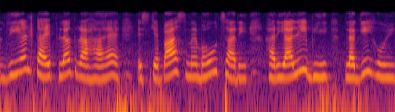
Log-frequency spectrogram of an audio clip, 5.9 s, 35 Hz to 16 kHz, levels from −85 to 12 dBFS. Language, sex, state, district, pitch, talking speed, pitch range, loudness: Hindi, female, Madhya Pradesh, Dhar, 245 Hz, 140 wpm, 230-275 Hz, -18 LUFS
